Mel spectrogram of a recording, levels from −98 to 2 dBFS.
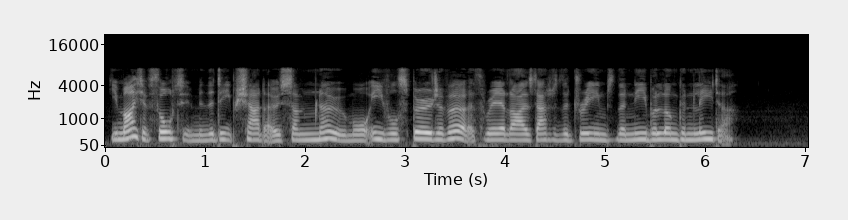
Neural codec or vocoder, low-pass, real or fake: none; 7.2 kHz; real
